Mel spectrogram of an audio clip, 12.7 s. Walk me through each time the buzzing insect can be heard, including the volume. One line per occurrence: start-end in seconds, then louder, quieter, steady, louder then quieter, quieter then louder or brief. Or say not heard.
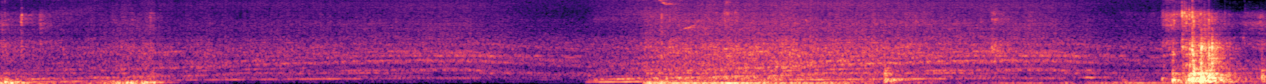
0.0-1.6 brief
6.4-12.6 quieter then louder.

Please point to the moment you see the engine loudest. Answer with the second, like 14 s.
8 s.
